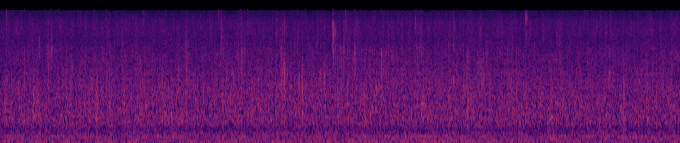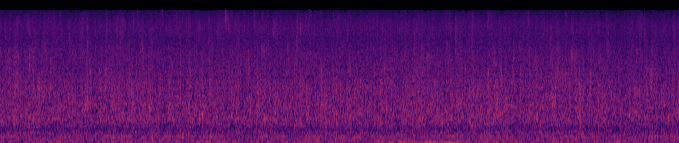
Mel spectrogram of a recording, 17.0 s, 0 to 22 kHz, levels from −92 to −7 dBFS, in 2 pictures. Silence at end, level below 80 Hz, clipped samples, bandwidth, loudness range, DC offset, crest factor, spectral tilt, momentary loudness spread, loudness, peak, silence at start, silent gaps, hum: 0 s; -64 dBFS; under 0.1%; 16.5 kHz; 1 LU; under 0.1%; 22 dB; -1.5 dB/octave; 1 LU; -47 LUFS; -28 dBFS; 0 s; none; none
